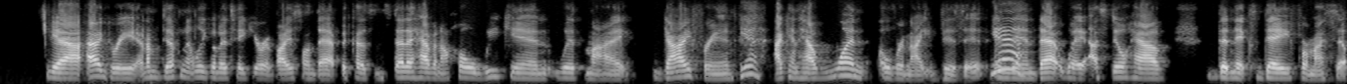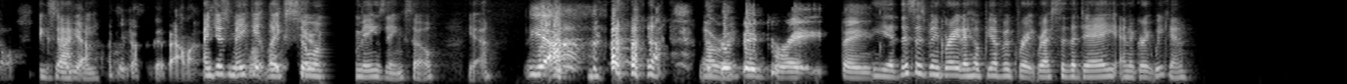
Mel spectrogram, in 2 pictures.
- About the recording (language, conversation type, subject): English, unstructured, How do you balance competing priorities like social life, sleep, and training plans?
- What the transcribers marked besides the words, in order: distorted speech; laughing while speaking: "Yeah"; laugh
